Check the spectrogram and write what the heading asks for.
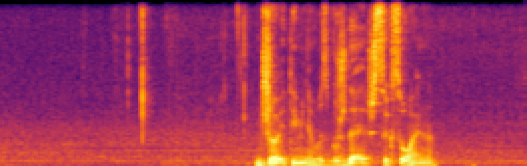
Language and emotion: Russian, positive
